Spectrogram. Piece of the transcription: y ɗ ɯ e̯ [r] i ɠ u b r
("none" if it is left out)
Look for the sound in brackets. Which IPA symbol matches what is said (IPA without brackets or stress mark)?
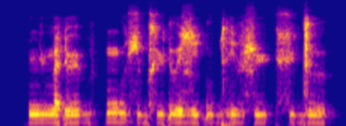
ɮ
